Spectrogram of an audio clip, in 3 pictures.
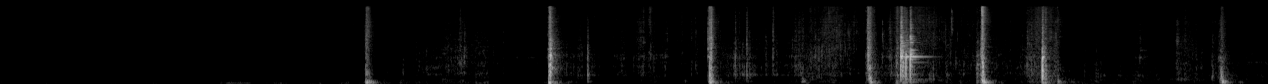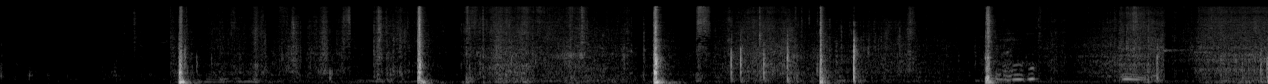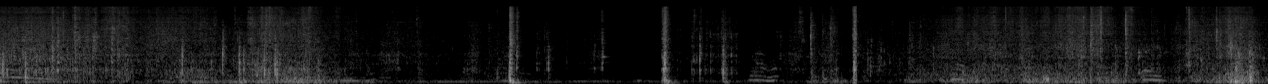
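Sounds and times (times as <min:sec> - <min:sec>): rustling and scraping: 0:03.8 - 0:05.1, 0:05.8 - 0:38.0.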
